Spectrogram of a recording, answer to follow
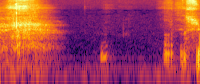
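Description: A man's breathy laugh trailing off in the first half second, then near silence for about a second before he starts speaking again near the end.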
